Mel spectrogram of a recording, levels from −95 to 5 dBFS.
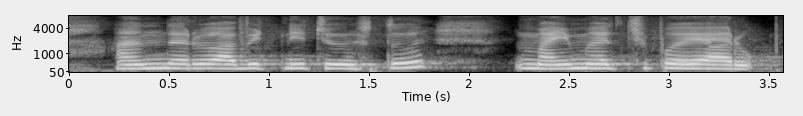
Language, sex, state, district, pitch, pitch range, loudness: Telugu, female, Telangana, Nalgonda, 225 Hz, 215-230 Hz, -14 LUFS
